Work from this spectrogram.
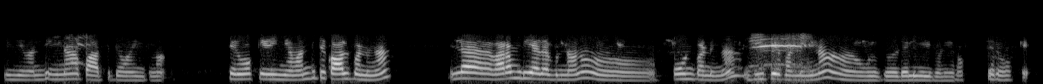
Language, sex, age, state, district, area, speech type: Tamil, female, 18-30, Tamil Nadu, Nagapattinam, urban, conversation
